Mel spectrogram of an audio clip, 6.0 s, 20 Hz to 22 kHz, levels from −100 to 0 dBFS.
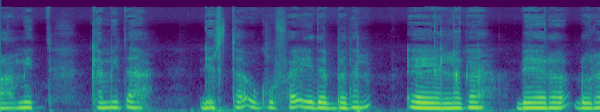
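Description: No technical faults can be heard anywhere in the speech recording, and the signal stays steady and continuous throughout.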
